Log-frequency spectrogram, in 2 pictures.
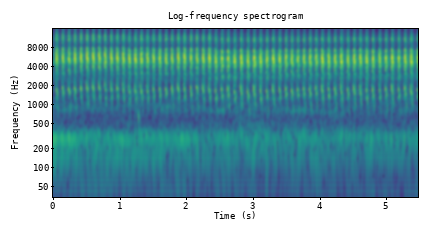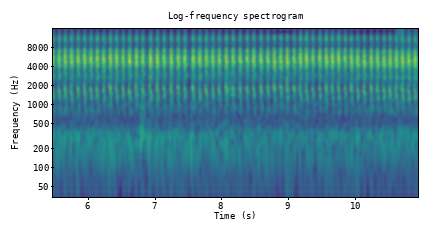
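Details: Kingfisher (tengkek buto) recorded as a clear, fast-paced training track for cage birds. It gives an unbroken run of sharp, harsh notes, about three or four each second, steady and even throughout.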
